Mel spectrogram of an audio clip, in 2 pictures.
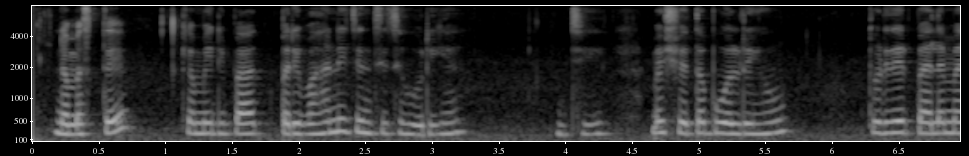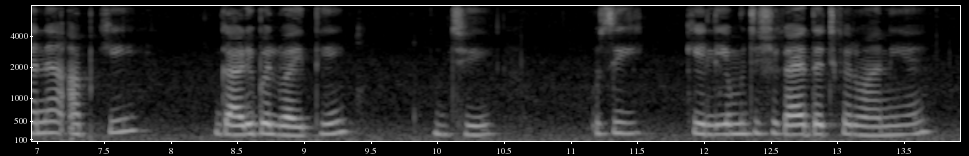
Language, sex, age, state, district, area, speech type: Hindi, female, 18-30, Madhya Pradesh, Bhopal, urban, spontaneous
